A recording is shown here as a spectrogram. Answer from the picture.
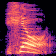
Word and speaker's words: sure: So the old be the old British English pronunciation was sure rhyming with pure.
